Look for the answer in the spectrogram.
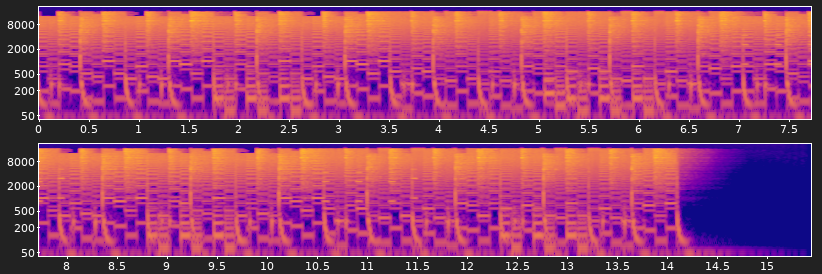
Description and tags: Funny little colored teddy bears dancing over the rainbow at the dance floor of electronic madness.
electro, electronic, fun, funny, loop, music, synth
